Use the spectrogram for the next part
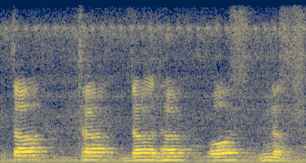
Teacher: आप देखोगे जब हम दंत त वर्ग के बोलेंगे तो इसमें हमारी जो जीभ होगी, जीवा होगी, वो दंत को स्पर्श करेगी,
